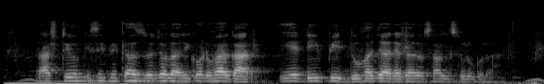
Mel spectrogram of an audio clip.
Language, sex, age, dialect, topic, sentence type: Bengali, male, 18-24, Jharkhandi, agriculture, statement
